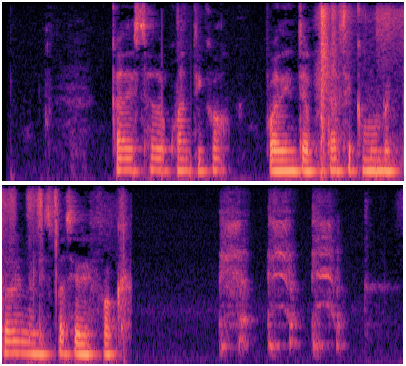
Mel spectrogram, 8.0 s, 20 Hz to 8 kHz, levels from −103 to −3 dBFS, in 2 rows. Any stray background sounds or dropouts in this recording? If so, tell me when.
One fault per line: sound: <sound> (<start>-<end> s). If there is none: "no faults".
sound: cough (6.2-7.5 s)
